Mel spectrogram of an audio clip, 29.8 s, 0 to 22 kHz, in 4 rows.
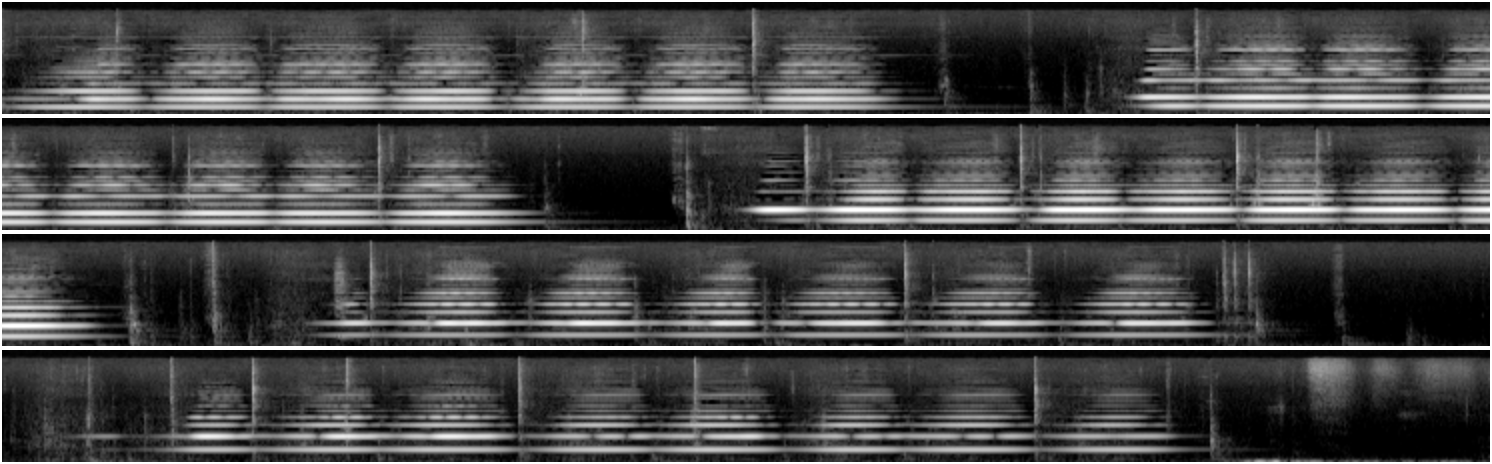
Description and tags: Recorded using a Zoom H4n and a Yamaha pump organ, all the black keys between middle C (C3) and C4.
